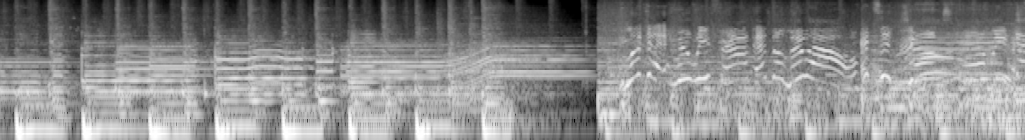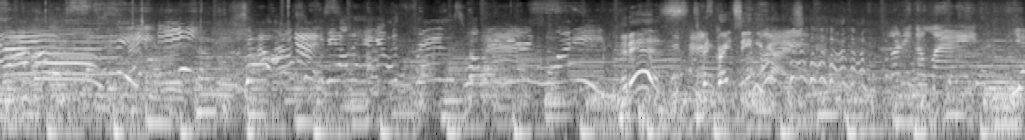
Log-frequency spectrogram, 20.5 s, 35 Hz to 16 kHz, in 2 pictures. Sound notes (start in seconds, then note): 11.0 family cheers; 17.7 laughs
